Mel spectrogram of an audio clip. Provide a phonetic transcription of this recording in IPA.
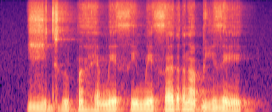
ɣidʱɯ pɐ̃ɦɛme θimeθɐ rãɓi ðe

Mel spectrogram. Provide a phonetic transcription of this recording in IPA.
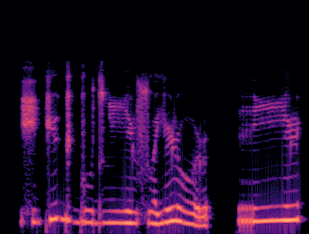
xikʲɨɡɨ ɡud ʎiːɭsʷa jɨɭoːɭ | riːɭ

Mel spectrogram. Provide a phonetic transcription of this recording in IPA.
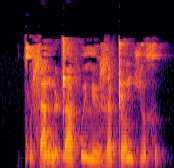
kʷʼɪɬano ɖafu lʲuɮa ʈoŋçux

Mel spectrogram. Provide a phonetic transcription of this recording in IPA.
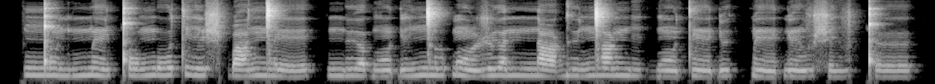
ŋ͡ǃũ˨˩dmːẽ˧˩˧ǃo˩˧ ŋo˨˥tiː˩˧ʂ ɓɑ˨˥ŋ͡ǀe˧˩˧ | ŋyː˨˩ɐ̯ɡõ˨˩ɗi˨˥ŋ͡ǀɯ˦ ɓõ˧˩˧ʐy˦ɐ̯ nːɑ˧˩˧ɡy˧˩˧ŋ͡ǀɑ˦ ŋi˨˩ɡ͡bõ˧˩˧ tẽ˨˩ɗy˦ k͡pẽ˧˩˧ɗẽ˩˧v ʂi˩˧vǃø˦

